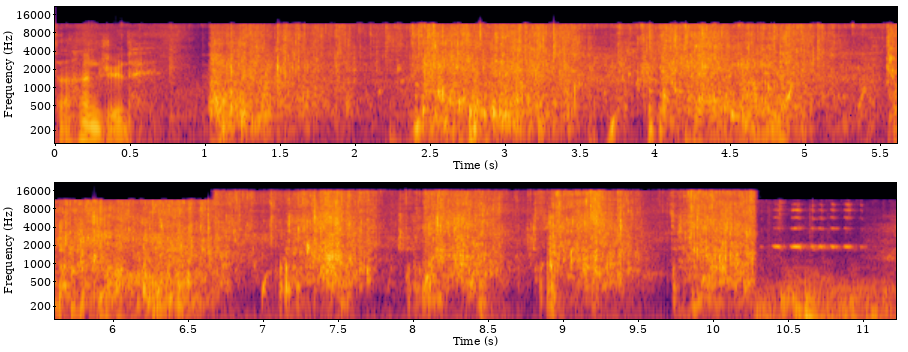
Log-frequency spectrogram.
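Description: Water splashes and swirls as a paddle stirs it.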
